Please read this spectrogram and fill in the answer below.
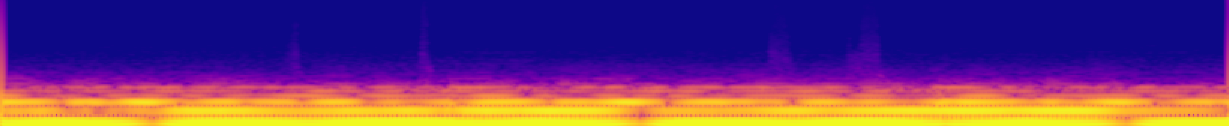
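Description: Ambient electronic music: a deep, sustained synthesizer drone with everything in the bass, swelling and dipping every two to three seconds, without drums.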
